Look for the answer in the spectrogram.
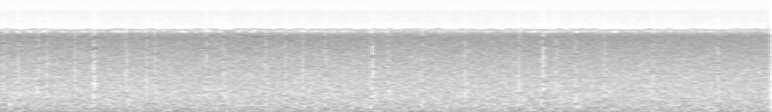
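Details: Only a constant, even hiss of static noise is heard, with no calls or other distinct sounds.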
